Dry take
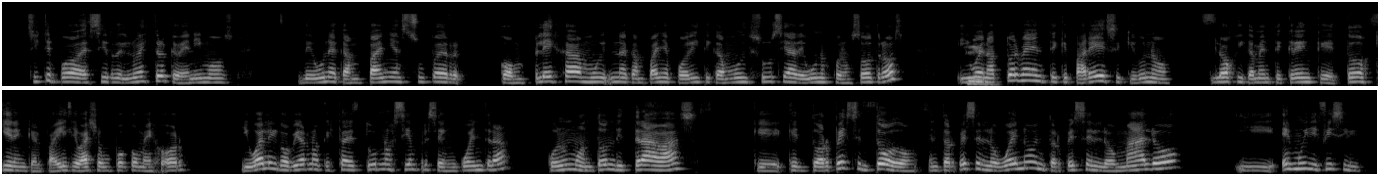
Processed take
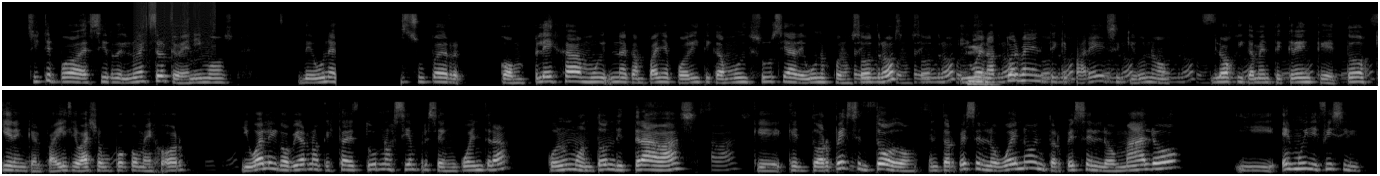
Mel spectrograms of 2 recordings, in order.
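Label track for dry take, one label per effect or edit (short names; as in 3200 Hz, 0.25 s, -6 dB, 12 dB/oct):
1.310000	2.140000	switching spikes of -31.5 dBFS
3.340000	3.990000	mute
7.920000	8.930000	echo throw 0.6 s, feedback 75%, level -8 dB
10.230000	11.560000	compressor, threshold -31 dBFS
20.280000	22.310000	echo 0.576 s -19.5 dB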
